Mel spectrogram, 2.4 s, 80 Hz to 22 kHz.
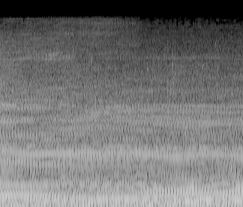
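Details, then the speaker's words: Flojet 40psi automatic booster pump feeding a carpet cleaning machine from a water tank, after pressure switch replacement; steady even hum, no surging, pumps water then shuts off as it should. "You can hear the machine, the pump, you can see it, the water."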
